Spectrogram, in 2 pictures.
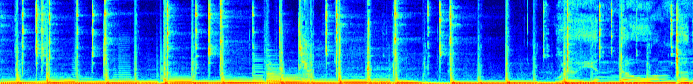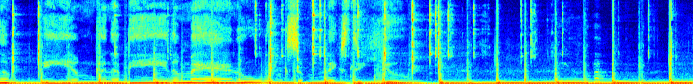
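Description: Spoons are clacked together as percussion in a fast, steady rhythm, loud, running continuously over a backing of sustained music with a wavering melodic line.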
